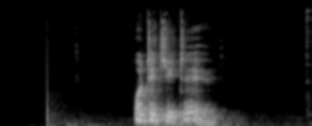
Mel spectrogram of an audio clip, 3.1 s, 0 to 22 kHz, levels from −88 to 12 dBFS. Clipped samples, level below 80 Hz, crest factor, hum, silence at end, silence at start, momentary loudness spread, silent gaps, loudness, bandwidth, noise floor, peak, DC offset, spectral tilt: under 0.1%; -46 dBFS; 22 dB; none; 0.95 s; 1.35 s; 14 LU; none; -23 LUFS; 16 kHz; -75 dBFS; -4 dBFS; under 0.1%; -5 dB/octave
